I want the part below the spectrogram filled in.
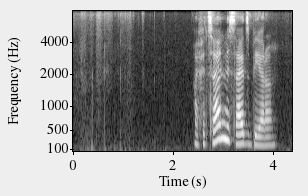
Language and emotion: Russian, neutral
